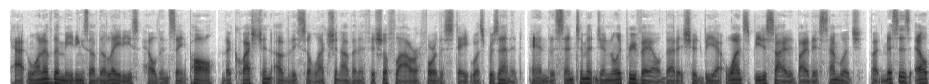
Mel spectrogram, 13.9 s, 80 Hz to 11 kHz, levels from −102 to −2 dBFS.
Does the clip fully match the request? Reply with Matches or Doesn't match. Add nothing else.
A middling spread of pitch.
Matches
